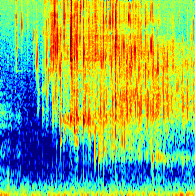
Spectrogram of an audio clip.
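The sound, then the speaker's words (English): Tea, a Dahong Pao, pours from a teapot into a teacup as a steady liquid trickle. It starts after a brief quiet moment and runs on evenly to the end, with no talk. “let's grab the teacup, let's grab the teapot, and let's pour some of that tea.”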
